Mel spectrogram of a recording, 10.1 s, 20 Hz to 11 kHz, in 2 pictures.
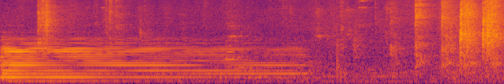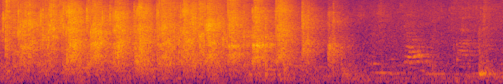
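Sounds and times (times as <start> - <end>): audience clapping: 4.0 - 8.5.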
